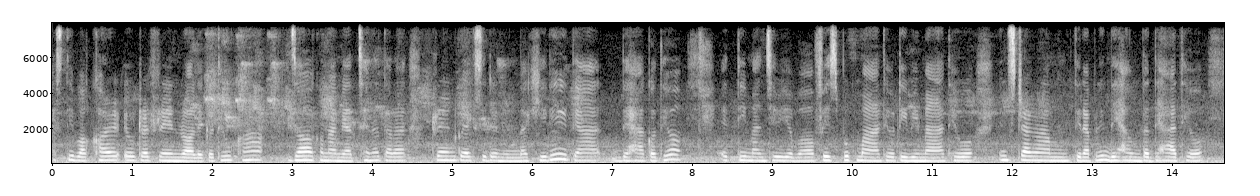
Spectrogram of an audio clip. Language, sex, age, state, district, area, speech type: Nepali, female, 18-30, West Bengal, Alipurduar, urban, spontaneous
